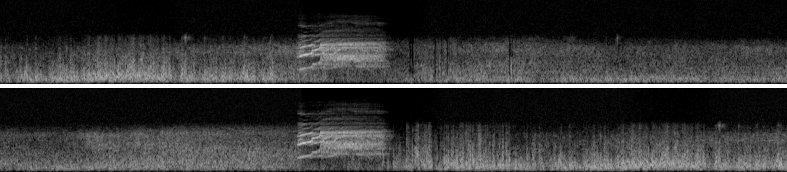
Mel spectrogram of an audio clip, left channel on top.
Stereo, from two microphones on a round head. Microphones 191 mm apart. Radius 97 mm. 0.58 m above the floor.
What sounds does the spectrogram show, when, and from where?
3.0 s a scream: 15° right (ahead or behind), 4 m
